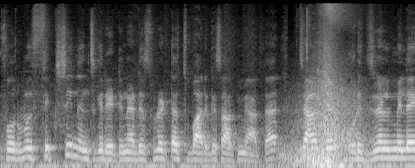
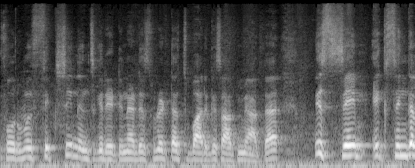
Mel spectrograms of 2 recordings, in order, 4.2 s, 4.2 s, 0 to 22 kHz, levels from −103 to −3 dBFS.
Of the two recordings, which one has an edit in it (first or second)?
first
